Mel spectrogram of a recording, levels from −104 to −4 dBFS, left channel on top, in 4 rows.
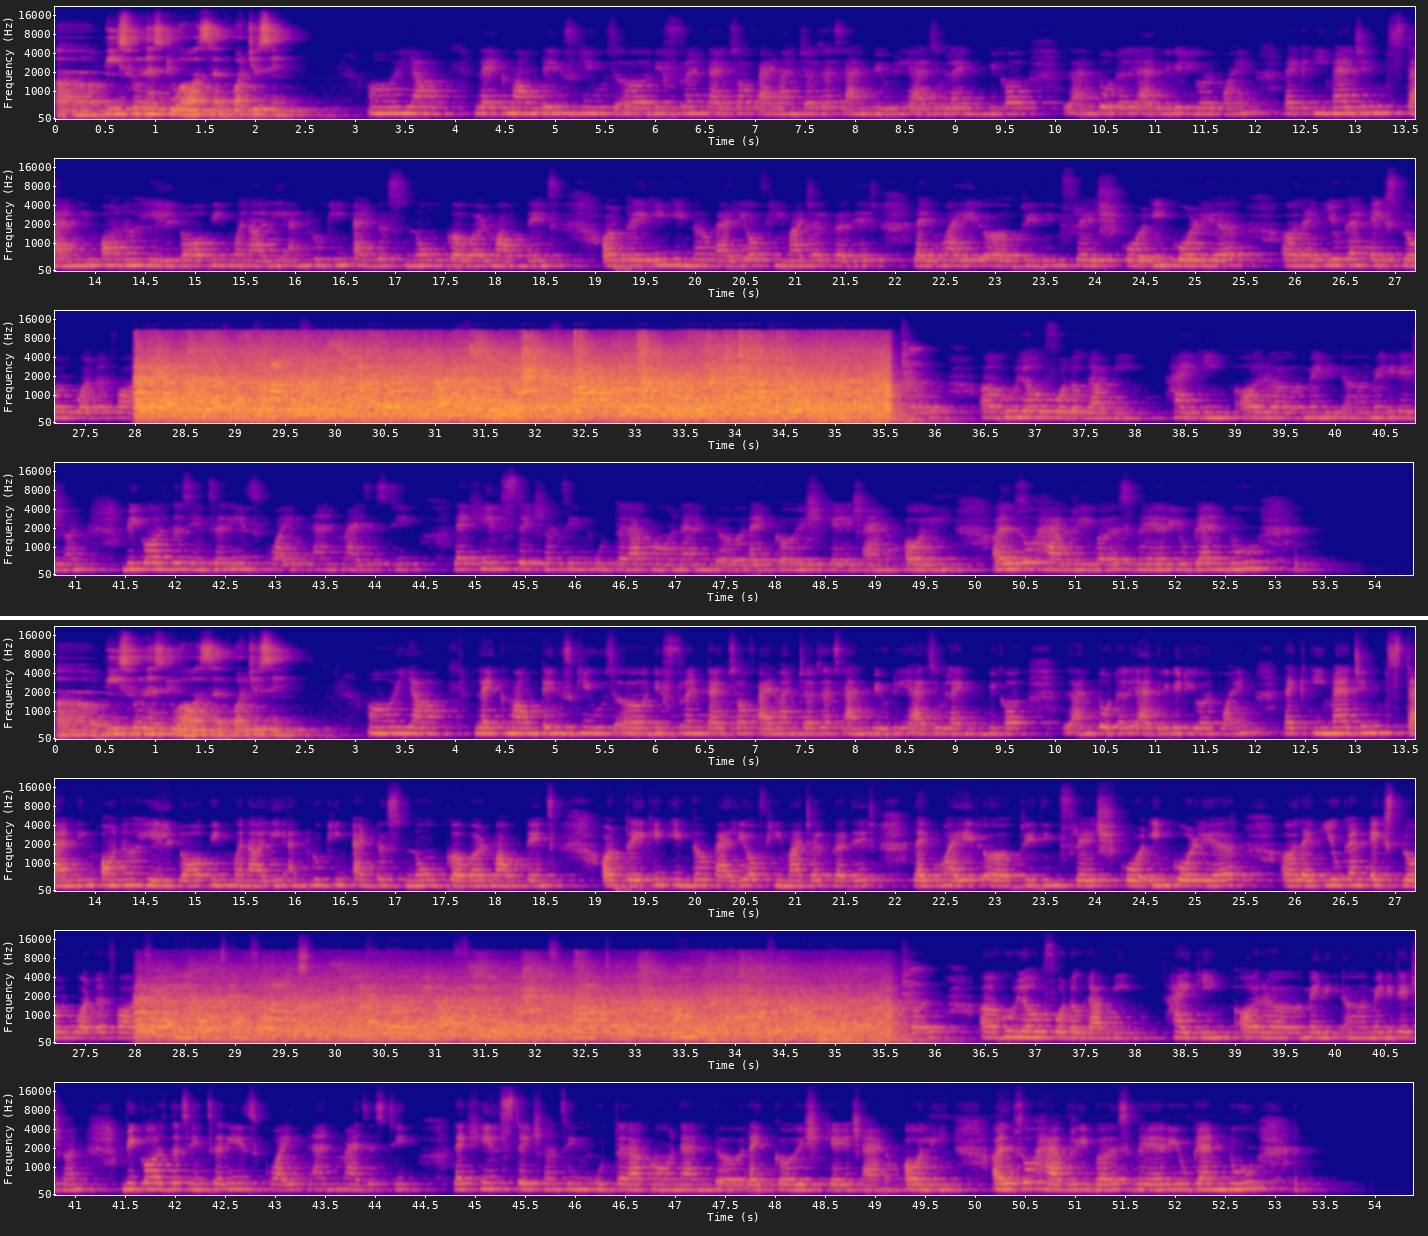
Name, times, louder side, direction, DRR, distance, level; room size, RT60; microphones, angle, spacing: voice 1, 0.0-2.3 34.8-35.3 35.7-35.8, left 1 dB, 30° left, -7 dB, 2.2 m, -35 dB
voice 2, 3.1-3.9 4.2-38.0 38.3-44.3 44.6-53.2, right 2 dB, 80° right, 6 dB, 0.8 m, -40 dB
sound 1, 28.0-35.6, left 8 dB, 80° left, 0.3 m, -23 dB
6.4 x 4.6 x 4.1 m, 0.90 s
head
